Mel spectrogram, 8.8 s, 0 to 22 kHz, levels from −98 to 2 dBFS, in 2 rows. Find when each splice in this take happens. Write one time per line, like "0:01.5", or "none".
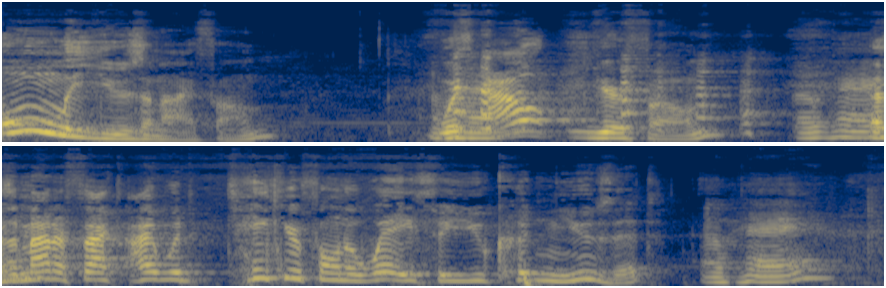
none

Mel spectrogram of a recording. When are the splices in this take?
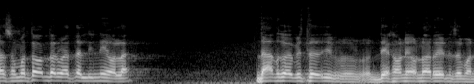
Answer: none

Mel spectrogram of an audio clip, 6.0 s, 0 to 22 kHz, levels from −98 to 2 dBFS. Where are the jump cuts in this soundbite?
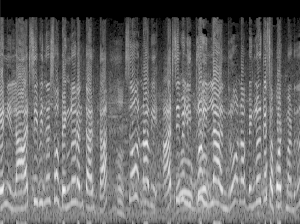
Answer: none

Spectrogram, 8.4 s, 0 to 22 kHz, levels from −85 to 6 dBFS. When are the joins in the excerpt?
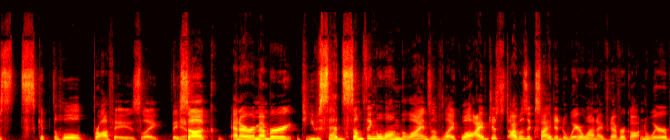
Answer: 0:02.7

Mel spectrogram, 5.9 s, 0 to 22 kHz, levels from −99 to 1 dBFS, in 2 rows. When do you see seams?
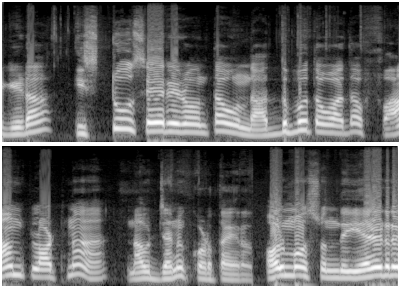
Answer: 0:04.8

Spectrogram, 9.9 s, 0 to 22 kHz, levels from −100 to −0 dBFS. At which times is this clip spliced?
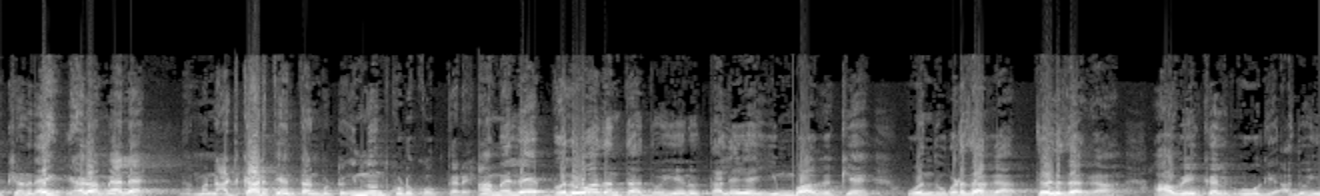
0:03.4

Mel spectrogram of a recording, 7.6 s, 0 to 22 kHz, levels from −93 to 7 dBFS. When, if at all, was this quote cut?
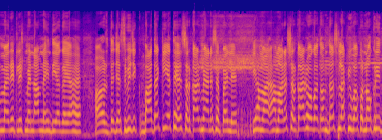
none

